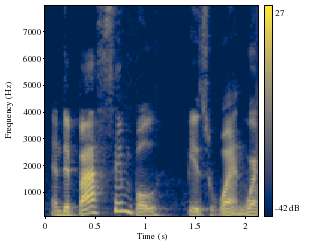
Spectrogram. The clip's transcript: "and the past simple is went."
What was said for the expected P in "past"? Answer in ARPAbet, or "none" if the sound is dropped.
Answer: B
